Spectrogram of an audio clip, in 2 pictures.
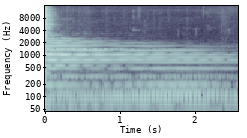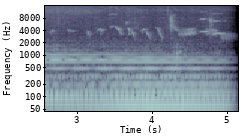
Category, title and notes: Sound effects > Objects / House appliances
Junkyard Foley and FX Percs (Metal, Clanks, Scrapes, Bangs, Scrap, and Machines) 115
Junk, FX, Junkyard, SFX, Clang, Perc, garbage, Machine, dumping, Atmosphere, Clank, Bang, Robot, dumpster, Environment, Metallic, Dump, Ambience, Foley, Metal, Percussion, scrape, trash, rubbish, rattle, Smash, Robotic, waste, Bash, tube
